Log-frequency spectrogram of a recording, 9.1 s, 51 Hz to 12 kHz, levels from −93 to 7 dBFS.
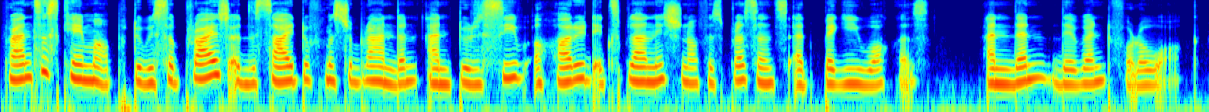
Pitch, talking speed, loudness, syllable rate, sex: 230 Hz, 205 wpm, -18 LUFS, 5.4 syllables/s, female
